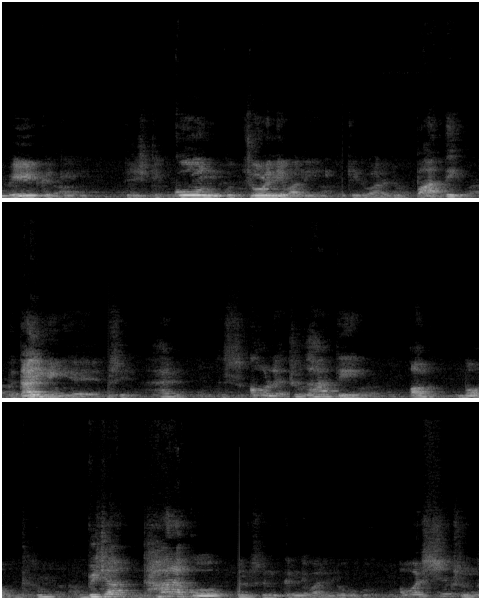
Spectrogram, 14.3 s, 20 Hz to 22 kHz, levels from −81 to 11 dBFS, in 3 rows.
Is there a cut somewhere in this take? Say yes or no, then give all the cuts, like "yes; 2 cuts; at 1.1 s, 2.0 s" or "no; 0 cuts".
yes; 4 cuts; at 3.5 s, 5.9 s, 7.6 s, 11.9 s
